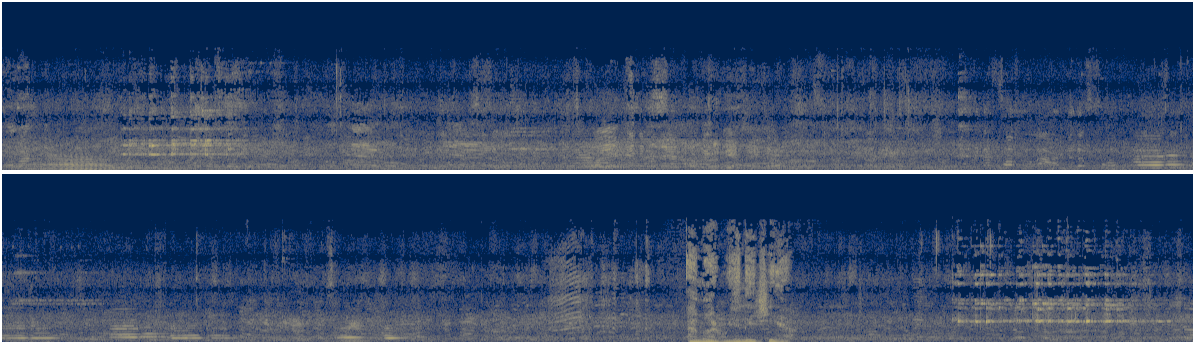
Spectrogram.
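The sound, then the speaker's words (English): Scattered bright clinks, like ice knocking in a glass, ring out intermittently over a busy outdoor murmur in a piazza, with people talking and a brief louder clatter toward the end. “That clinking sound. It sounds like ice blocks in a glass, a giant's glass.”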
